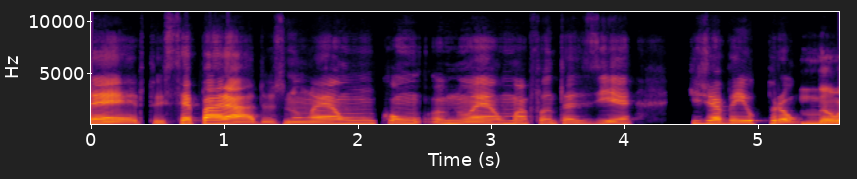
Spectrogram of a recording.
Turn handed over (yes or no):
yes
